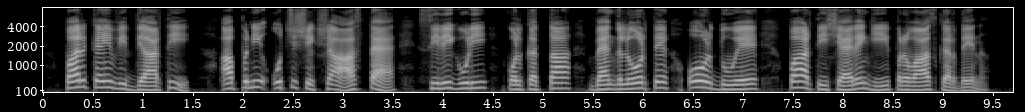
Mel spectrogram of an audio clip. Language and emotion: Dogri, neutral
